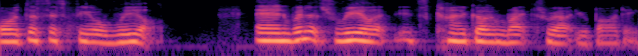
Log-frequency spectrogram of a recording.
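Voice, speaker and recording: Against a quiet background, a woman with an English accent speaks at medium pitch and a moderate pace, her tone dark and mellow and her intonation flat and monotone. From England. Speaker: intuitive spiritual healer. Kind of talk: podcast interview answer.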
